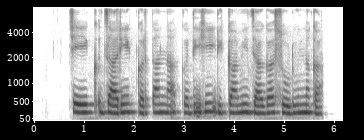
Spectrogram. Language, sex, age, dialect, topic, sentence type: Marathi, female, 25-30, Varhadi, banking, statement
